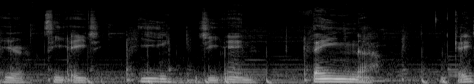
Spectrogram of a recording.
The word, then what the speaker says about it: thegn: But then we see the real word right here, Thegn, Thane. Okay, so it's pronounced the same.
